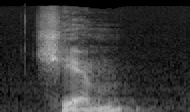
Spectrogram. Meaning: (conjunction) 1. than 2. instead of, rather; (pronoun) instrumental of что (što)
- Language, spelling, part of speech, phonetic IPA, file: Russian, чем, conjunction / pronoun, [t͡ɕem], Ru-чем.ogg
